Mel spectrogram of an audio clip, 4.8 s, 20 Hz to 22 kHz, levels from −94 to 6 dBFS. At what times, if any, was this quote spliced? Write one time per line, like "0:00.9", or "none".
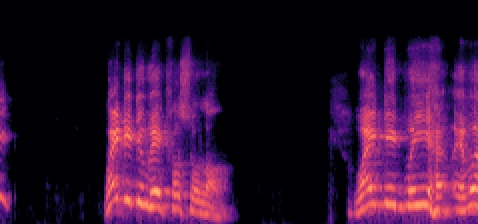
none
